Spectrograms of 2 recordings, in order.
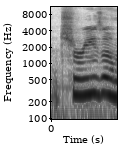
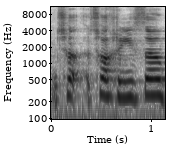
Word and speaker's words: chorizo: It's supposed to be like chorizo probably because it's Spanish.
